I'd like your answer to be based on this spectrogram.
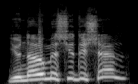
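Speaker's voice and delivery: high, loud reporter's voice; a new reporter calling a question; French reporter. Acted. Reporter questioning the star, high and loud.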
